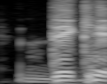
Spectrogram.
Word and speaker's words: দে: সেখানে কিন্তু আঁকড়ি নেই প্রথম শব্দটির উচ্চারণ বলতে হবে দয় জ ফলা আকার এবং পরের শব্দটির উচ্চারণ করতে হবে দয় এ সেইজন্য আমরা প্রথম শব্দটিকে বলি দেয় এবং পরের শব্দটিকে বলি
